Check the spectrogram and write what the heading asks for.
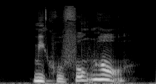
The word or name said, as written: mikrofonhår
